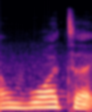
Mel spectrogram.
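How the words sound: It is said in a British accent. "water itu English, British English"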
